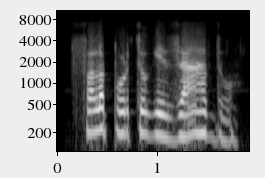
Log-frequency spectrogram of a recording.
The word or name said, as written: fala portuguesado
